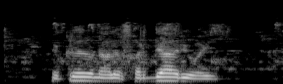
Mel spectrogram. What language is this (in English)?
Sindhi Bhil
